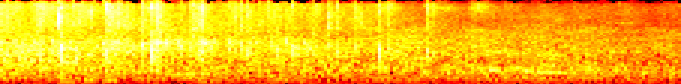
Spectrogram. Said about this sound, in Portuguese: Então eu queria pedir para vocês uma salva de palmas.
